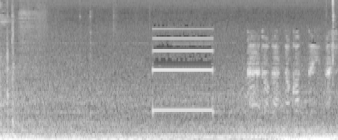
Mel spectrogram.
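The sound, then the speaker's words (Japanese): A single steady electronic reminder beep from an in-car ETC unit sounds for about a second over a low car-interior rumble, followed by a brief voice-like announcement that the ETC card is still left in the unit, after the car's engine is switched off on arriving home. “カードが残っています。”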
